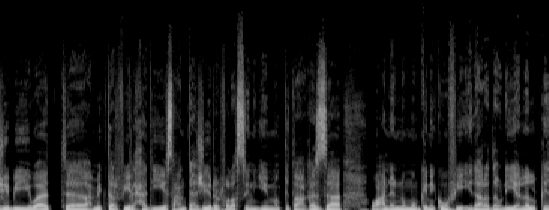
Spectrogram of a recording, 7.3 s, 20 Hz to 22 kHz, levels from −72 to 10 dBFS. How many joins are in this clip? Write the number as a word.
zero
